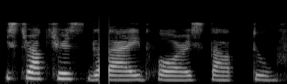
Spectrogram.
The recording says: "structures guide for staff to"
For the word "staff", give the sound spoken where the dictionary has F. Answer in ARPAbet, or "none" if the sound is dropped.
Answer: P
